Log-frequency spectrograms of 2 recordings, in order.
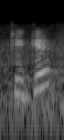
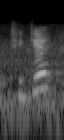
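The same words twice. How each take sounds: No difference in how they are said.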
